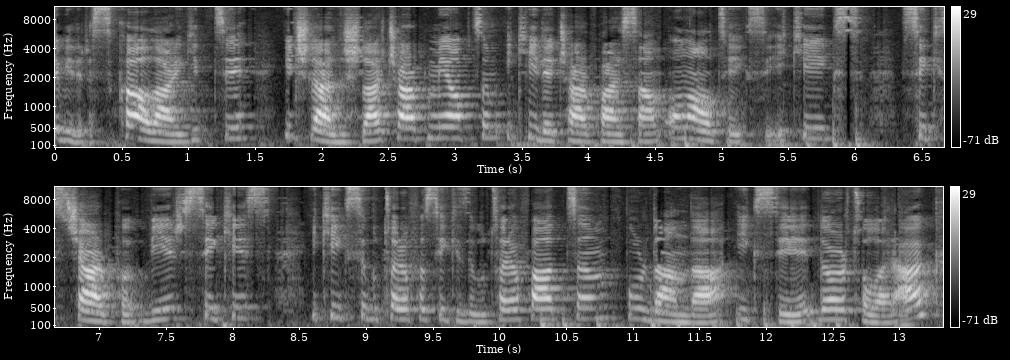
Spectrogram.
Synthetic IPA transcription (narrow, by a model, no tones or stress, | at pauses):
ebilʲiɾiz̥kʰaːlˠaɾɟit̪ʰːɪ | it͡ʃlʲæɾd̪ɯʃlˠaɾt͡ʃʰaɾpʰɯmɯjap̚t̪ʰɯmicʰijlʲɛt͡ʃʰaɾpʰaɾsamo̞nalˠt̪ʰɯɛcsḭʔicʰiics | se̞cʰi̥z̥t͡ʃʰaɾpʰɯbiɾse̞cʰiz̥ | icʰiːcsibut̪ʰaɾafɯse̞cizibut̪ʰaɾafaat̪ʰːɯmbuɾd̪and̪aicsid̪øɾt̪ʰo̞lˠaɾa̰k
